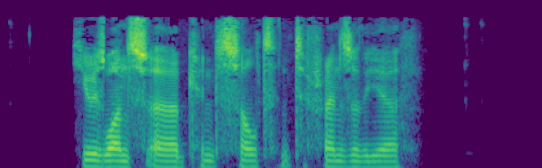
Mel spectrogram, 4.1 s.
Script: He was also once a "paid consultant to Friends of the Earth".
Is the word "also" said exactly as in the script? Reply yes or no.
no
